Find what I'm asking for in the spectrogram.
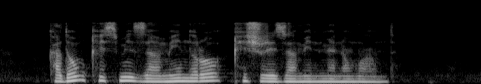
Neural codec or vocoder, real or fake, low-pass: codec, 16 kHz, 2 kbps, FunCodec, trained on Chinese and English, 25 frames a second; fake; 7.2 kHz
